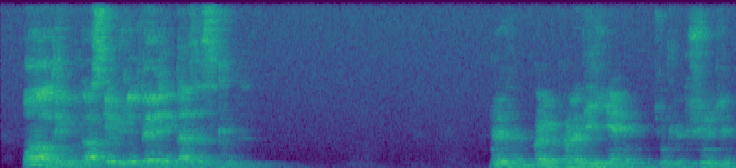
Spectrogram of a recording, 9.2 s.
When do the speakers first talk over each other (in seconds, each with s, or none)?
none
